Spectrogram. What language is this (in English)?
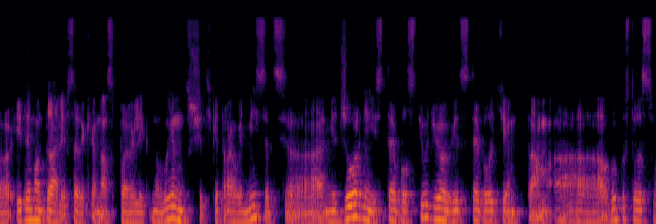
Ukrainian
